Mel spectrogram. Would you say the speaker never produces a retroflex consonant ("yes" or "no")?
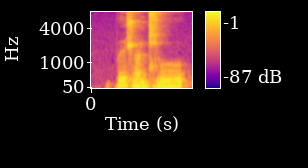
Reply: yes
